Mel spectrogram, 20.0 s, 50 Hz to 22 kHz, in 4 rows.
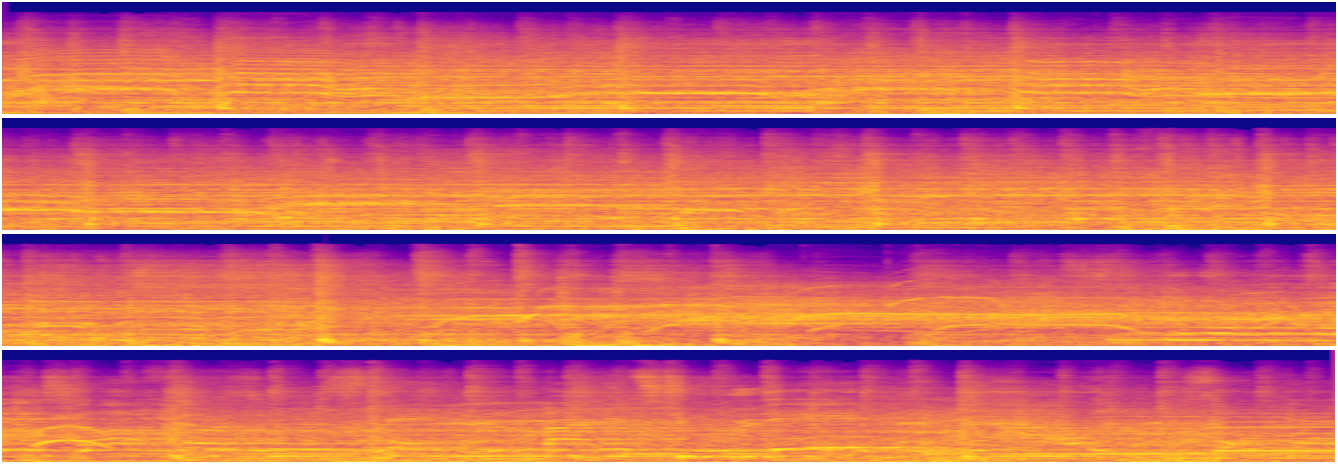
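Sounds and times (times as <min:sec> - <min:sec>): lead voice singing: 0:00.0 - 0:11.6, 0:12.9 - 0:20.0
live pop-rock band: 0:00.0 - 0:20.0.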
